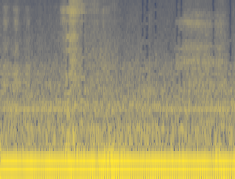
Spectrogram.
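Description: Fineliner pen drawing lines on paper: two faint short strokes, one about two-thirds of a second in and one near the end, over a low steady hum.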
